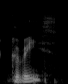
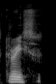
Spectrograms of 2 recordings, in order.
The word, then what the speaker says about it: Gris: of grisp it's called I think it's pronounced Greece or Greece uh Greece um just from the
